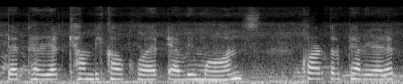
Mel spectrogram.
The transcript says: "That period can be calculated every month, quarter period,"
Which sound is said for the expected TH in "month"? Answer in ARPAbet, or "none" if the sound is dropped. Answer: S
